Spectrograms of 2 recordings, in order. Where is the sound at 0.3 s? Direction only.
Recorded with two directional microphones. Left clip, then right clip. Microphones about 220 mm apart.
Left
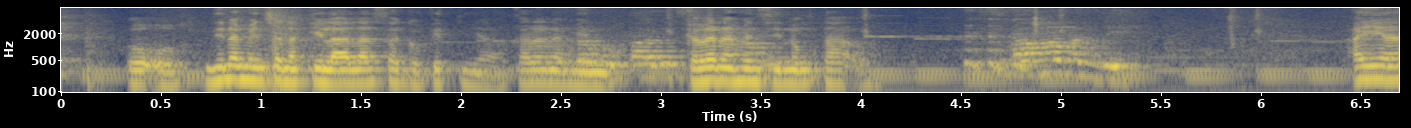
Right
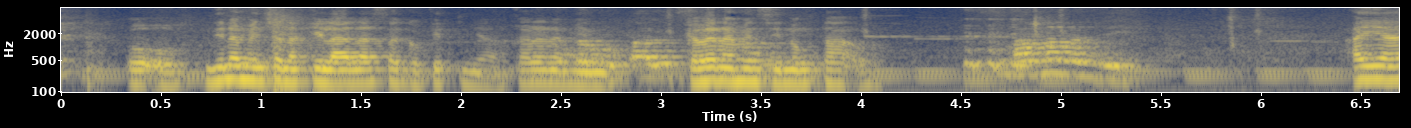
20° left (ahead or behind).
